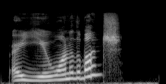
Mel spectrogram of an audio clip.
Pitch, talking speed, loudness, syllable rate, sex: 240 Hz, 215 wpm, -17 LUFS, 7.9 syllables/s, female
